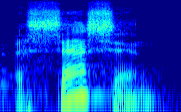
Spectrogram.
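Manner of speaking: normal talking voice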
